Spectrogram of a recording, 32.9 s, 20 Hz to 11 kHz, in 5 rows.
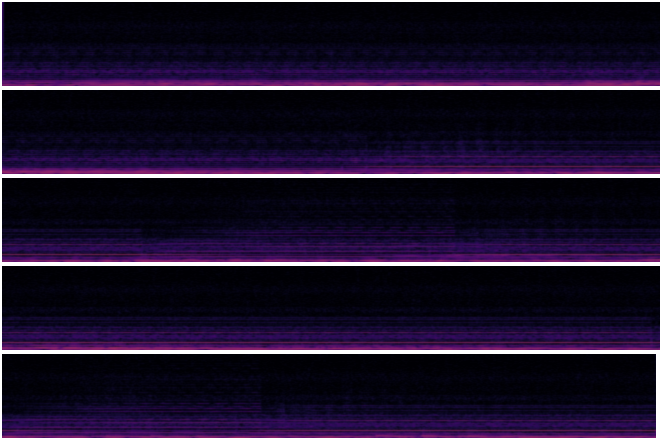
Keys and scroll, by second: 15.9 ctrl+z, 20.8 ctrl+-, 21.0 ctrl+=.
